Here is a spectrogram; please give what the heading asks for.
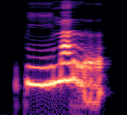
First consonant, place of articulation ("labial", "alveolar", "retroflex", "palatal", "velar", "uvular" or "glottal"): labial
